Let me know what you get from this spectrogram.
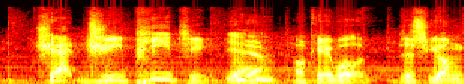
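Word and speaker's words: ChatGPT: For example, why does everyone over the age of 40 say chat GBT? I don't know the proper way to say that. What? I've never heard anybody say that. Well, what is the proper chat chat GPT? Chat GPT.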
